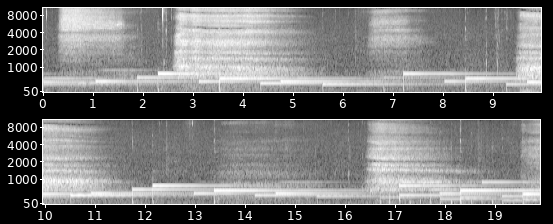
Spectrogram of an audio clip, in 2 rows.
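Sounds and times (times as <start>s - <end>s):
soft sustained musical tones: 0.0s - 19.8s
slow deep breaths during a guided breathing exercise: 0.3s - 5.7s, 6.4s - 7.8s, 9.4s - 12.2s, 16.4s - 19.8s.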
